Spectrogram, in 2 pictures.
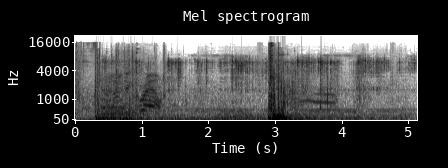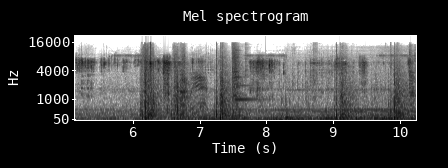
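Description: Gunfire in Call of Duty Warzone on Rebirth Island, scattered sharp shots and one heavy close blast amid dense game noise, with talk throughout.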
